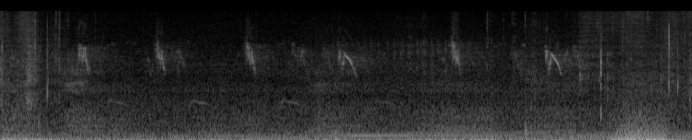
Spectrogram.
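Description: A bird repeating short, high chirps that slide downward, about one a second, over outdoor background noise, with a brief louder low rumble near the end.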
